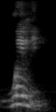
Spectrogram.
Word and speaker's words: women: You would notice in woman and in women, they are different. When it is in the singular form, it is woman. When it is in the plural form, it is pronounced as women.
